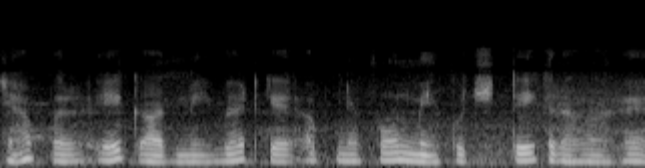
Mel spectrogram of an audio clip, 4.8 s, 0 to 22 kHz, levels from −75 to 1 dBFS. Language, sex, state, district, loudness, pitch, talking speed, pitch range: Hindi, male, Uttar Pradesh, Hamirpur, -27 LUFS, 125 Hz, 160 wpm, 115-135 Hz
